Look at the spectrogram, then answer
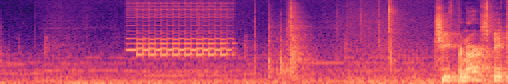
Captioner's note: phone clanking; phone ringing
